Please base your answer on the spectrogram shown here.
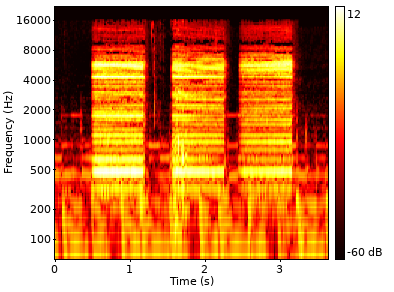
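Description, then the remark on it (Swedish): Three loud, harsh electronic quiz buzzers in quick succession, each a sustained rasping tone lasting about half a second to a second, with brief gaps between them and no talking; several contestants pressing their buzzers to answer a quiz question. “Det fantastiska ljudet är, betyder att det är flera som har tryckt in sig.”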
